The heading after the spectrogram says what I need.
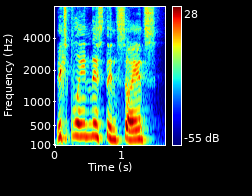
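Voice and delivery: high, loud triumphant challenge; imitating him daring science; mock defiant. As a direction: shout it as a proud dare. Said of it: "to prove a point".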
